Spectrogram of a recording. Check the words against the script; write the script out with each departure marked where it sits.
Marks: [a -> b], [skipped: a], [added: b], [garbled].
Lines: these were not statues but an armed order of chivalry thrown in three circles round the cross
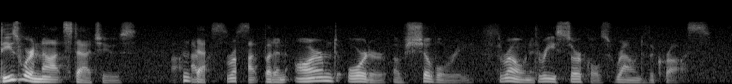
these were not statues [garbled] but an armed order of chivalry thrown [skipped: in] three circles round the cross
